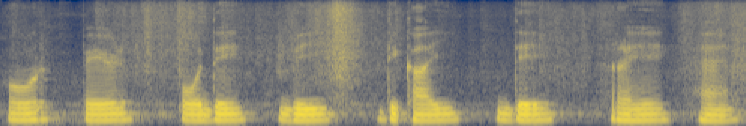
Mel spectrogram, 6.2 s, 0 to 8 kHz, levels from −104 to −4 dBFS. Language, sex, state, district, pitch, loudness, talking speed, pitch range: Hindi, male, Rajasthan, Jaipur, 100 Hz, -18 LUFS, 75 wpm, 100-105 Hz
